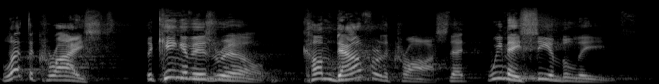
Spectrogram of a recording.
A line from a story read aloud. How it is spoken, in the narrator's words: the religious people shouted at him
